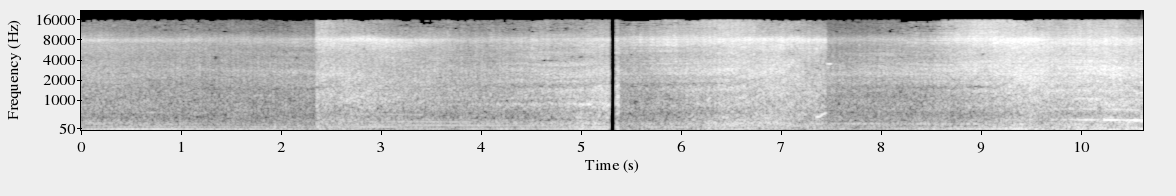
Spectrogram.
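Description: Road traffic passing on a wet highway: tyres hissing on the rain-soaked road, with engine hum from passing buses, cars and a motorcycle. The sound changes abruptly at edits about two and a half and seven and a half seconds in, and drops out for a moment about five seconds in.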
